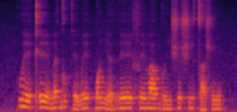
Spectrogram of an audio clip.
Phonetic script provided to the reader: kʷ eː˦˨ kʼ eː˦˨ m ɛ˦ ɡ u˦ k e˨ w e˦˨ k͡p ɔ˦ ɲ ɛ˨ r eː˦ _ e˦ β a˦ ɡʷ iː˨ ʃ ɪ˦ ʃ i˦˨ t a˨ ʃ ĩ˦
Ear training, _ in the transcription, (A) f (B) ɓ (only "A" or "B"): A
